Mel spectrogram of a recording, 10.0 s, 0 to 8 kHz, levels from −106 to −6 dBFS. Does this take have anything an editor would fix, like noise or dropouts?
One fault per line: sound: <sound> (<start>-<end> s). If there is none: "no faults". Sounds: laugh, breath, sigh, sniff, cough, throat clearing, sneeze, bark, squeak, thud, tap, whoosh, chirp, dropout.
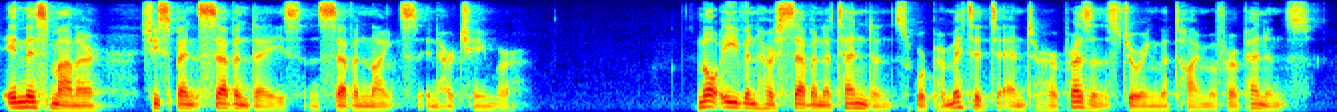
no faults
